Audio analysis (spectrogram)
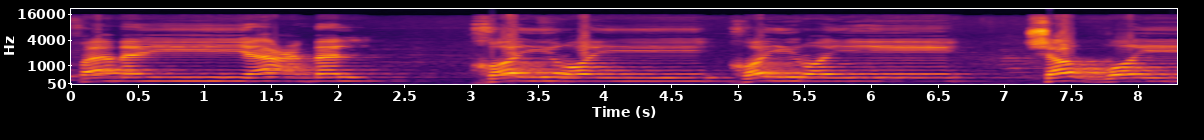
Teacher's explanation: Maka harus disertai suara dari rongga hidung. Famay, enggak boleh ditekan.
